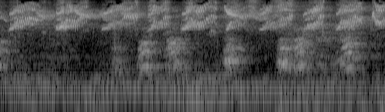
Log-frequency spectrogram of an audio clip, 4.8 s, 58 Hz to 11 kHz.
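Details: Young white-eyes early in the 2020 season, around April when they leave the nest, give a steady stream of thin, high twittering chirps, several a second, with lower muffled bursts, possibly distant voices, underneath.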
